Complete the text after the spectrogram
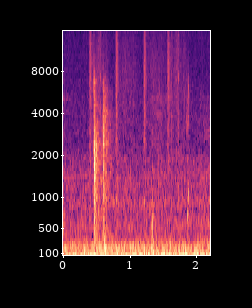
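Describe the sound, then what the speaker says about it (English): Steel door in Minecraft swinging open with a couple of short clunks and creaks, faint over a steady background hum. "Going out the back door here, another steel door"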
